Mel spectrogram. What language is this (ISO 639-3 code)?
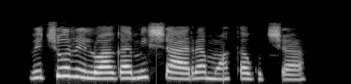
dav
